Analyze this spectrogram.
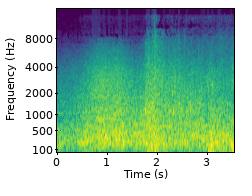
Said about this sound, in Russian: Они плыли морем, как вдруг налетела жестокая буря и разбила корабль.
